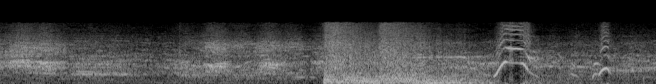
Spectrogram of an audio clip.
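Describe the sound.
Dense crowd noise from students in a parliamentary precinct, broken by a sudden loud burst as riot police fire stun grenades. A roaring wash follows, then a few sharp whistling tones near the end.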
